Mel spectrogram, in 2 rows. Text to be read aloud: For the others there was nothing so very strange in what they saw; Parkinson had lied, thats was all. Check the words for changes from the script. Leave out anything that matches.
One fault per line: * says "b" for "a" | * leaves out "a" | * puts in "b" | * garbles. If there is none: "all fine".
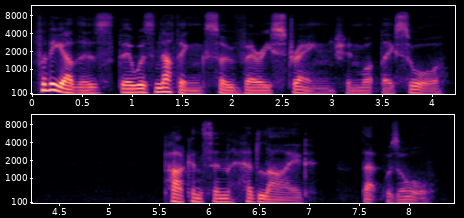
* says "that" for "thats"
